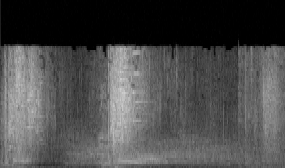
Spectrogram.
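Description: A blade clangs hard against metal with a ringing crash.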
